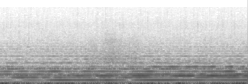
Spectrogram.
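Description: Steady rain patters on a surface without a break, a soft, even hiss of drops layered over a low, sustained humming drone. No one speaks.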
